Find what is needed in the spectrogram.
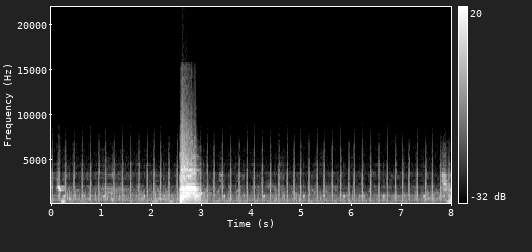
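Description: Cabin sound inside a stopped patrol car with its engine idling: a rapid, even ticking runs throughout, with a single loud burst of noise about two and a half seconds in.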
